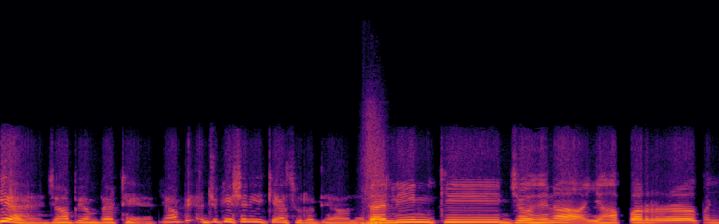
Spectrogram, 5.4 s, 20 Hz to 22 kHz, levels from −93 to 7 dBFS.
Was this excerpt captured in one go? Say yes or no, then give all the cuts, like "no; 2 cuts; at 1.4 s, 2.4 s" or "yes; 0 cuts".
no; 1 cut; at 2.6 s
